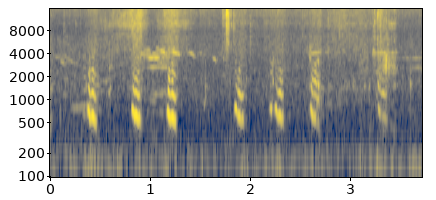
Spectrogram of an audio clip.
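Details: Grey francolin uttering sharp, falling notes roughly every 0.4 seconds, each with a bright overtone, against a low rumbling background.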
